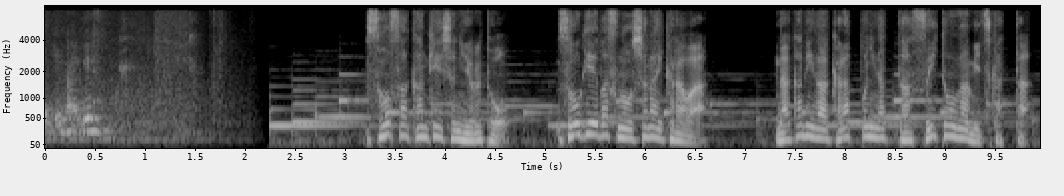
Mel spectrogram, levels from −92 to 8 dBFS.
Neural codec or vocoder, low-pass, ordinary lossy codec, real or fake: codec, 16 kHz, 6 kbps, DAC; 7.2 kHz; none; fake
